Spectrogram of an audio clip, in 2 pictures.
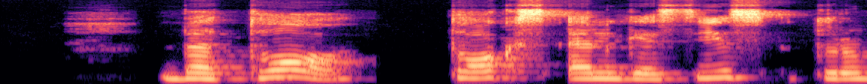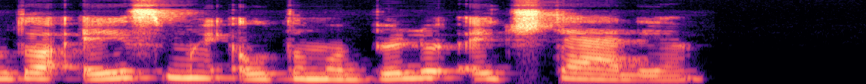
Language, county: Lithuanian, Kaunas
